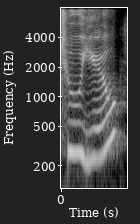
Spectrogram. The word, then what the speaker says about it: to: it by the way even though the to is fully pronounced it's not to you but it's to you it's still awat when the two is pronounced before a consonant like in the phrase to you or to go or to love then the u sound becomes awam to you to you to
